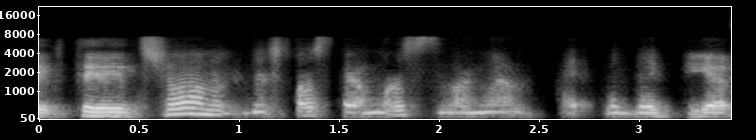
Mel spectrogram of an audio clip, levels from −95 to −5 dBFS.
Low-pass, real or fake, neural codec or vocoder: 7.2 kHz; fake; codec, 16 kHz, 0.5 kbps, FreqCodec, smaller model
